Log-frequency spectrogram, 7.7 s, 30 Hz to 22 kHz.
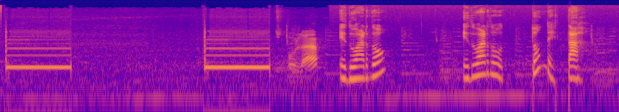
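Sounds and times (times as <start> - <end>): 
mobile phone call ringback tone: 0.0 - 0.9, 2.6 - 3.4
speech: 3.8 - 4.9, 5.8 - 7.4.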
